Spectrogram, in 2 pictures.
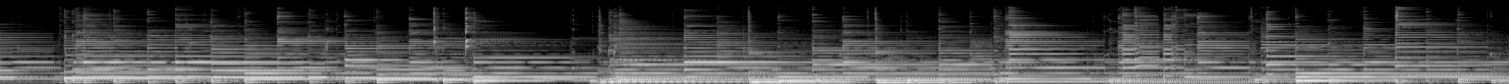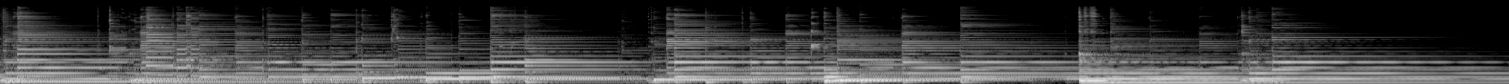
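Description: Acoustic guitar music, a run of plucked notes and chords. Near the end a final chord is struck and left to ring, fading out.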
